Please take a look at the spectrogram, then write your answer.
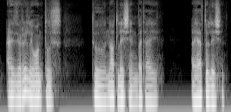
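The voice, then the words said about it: Put-on Brazilian accent sounding French. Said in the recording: “That's my Brazilian. ... sound French? ... he's my Brazilian. He's trying to do sort of Portuguese. ... No, it's a bit French, isn't it?”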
